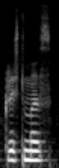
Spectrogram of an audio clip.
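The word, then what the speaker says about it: Christmas: Listen, will, क्रिसमस, often. तो यहां पे सब जगह क्या है? साइलेंट है। टी साइलेंट है। क्रिसमस में टी साइलेंट है।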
